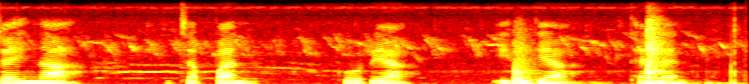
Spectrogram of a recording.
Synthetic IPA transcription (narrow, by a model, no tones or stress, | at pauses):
t͡ʃajna | d͡ʒapan | koɾeja | ind̪ijat̪ʰalɛn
